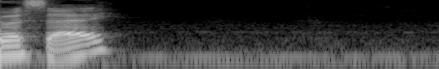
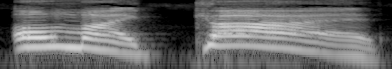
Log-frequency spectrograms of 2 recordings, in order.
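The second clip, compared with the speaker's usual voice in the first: slow, louder excited oh my god; drawn-out excited cry; 5 semitones higher, 4 dB louder, much slower than usual. Real, not acted. Thrilled at the extended version, slow excited exclamation. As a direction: stretch it out in delight.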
